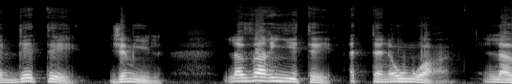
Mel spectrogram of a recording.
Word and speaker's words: gaieté: انتبهوا معنا تكتب la gaieté لكنها تنطق la gaieté.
